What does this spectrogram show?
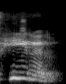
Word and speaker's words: Hiral: It's spelled Hiral. It's Hiral.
